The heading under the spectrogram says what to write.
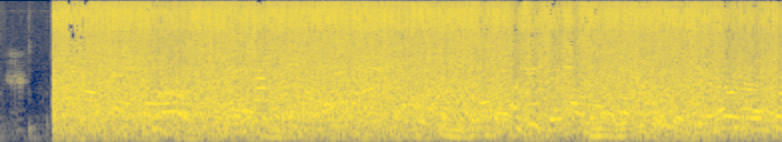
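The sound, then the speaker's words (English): Water rushes steadily over Sliding Rock, a natural rock slide near Asheville, a loud, dense, continuous roar that cuts in abruptly after a brief moment of quiet and holds unbroken. “That water right there that you drop off that little clip down in there.”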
